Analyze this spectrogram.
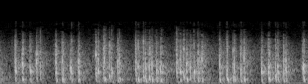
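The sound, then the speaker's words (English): A ragged volley of gunshots from a gang shooting at the Charlton house: about seven or eight sharp, loud cracks fired in quick, uneven succession, with no voices over them. “There's a whole gang down there pumping lead into the Charlton house.”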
